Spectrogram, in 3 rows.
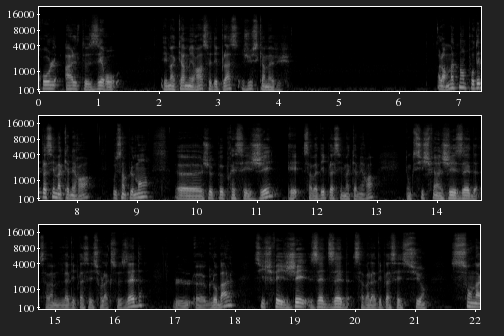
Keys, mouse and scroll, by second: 0.8 ctrl+alt+KP_0, 10.8 g, 14.1 g, 18.9 g.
